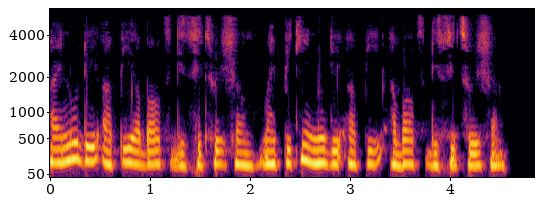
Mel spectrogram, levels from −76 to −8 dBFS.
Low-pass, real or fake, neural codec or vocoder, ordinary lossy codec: 5.4 kHz; fake; vocoder, 44.1 kHz, 128 mel bands every 512 samples, BigVGAN v2; MP3, 32 kbps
